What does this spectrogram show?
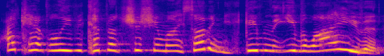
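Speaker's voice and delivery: high, loud furious comeback; retold angry retort. Mom defending her son at the bird show, loud and angry. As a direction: fire it straight back at her. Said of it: "I'm like".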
